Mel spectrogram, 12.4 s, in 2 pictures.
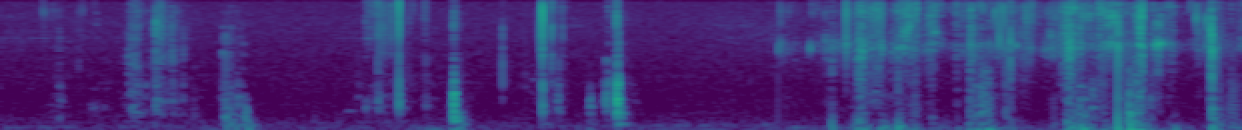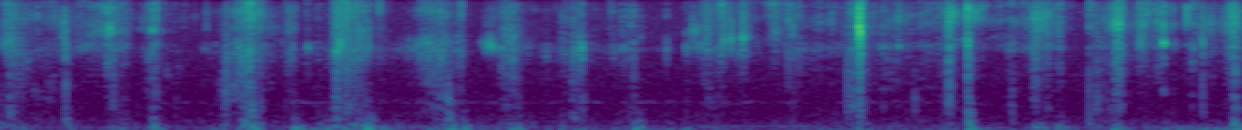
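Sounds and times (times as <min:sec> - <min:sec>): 
slime being worked for ASMR: 0:04.0 - 0:12.4.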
